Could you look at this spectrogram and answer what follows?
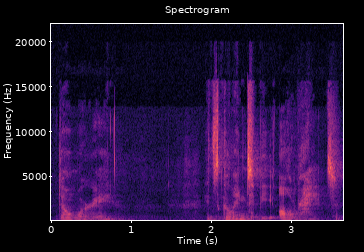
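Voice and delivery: soft, hushed comfort; gentle reassurance. Acted. Grandmother comforting the grandson through the medium, softly. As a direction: say it softly, like a grandmother soothing a child.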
